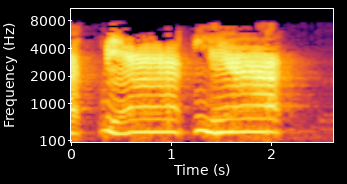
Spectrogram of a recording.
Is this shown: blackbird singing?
no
